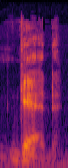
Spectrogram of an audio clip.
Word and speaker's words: Ged: I am positive that Ged is the mainstream pronunciation of that. Okay, good. Yeah, Le Guin does indicate a hard G for Ged.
